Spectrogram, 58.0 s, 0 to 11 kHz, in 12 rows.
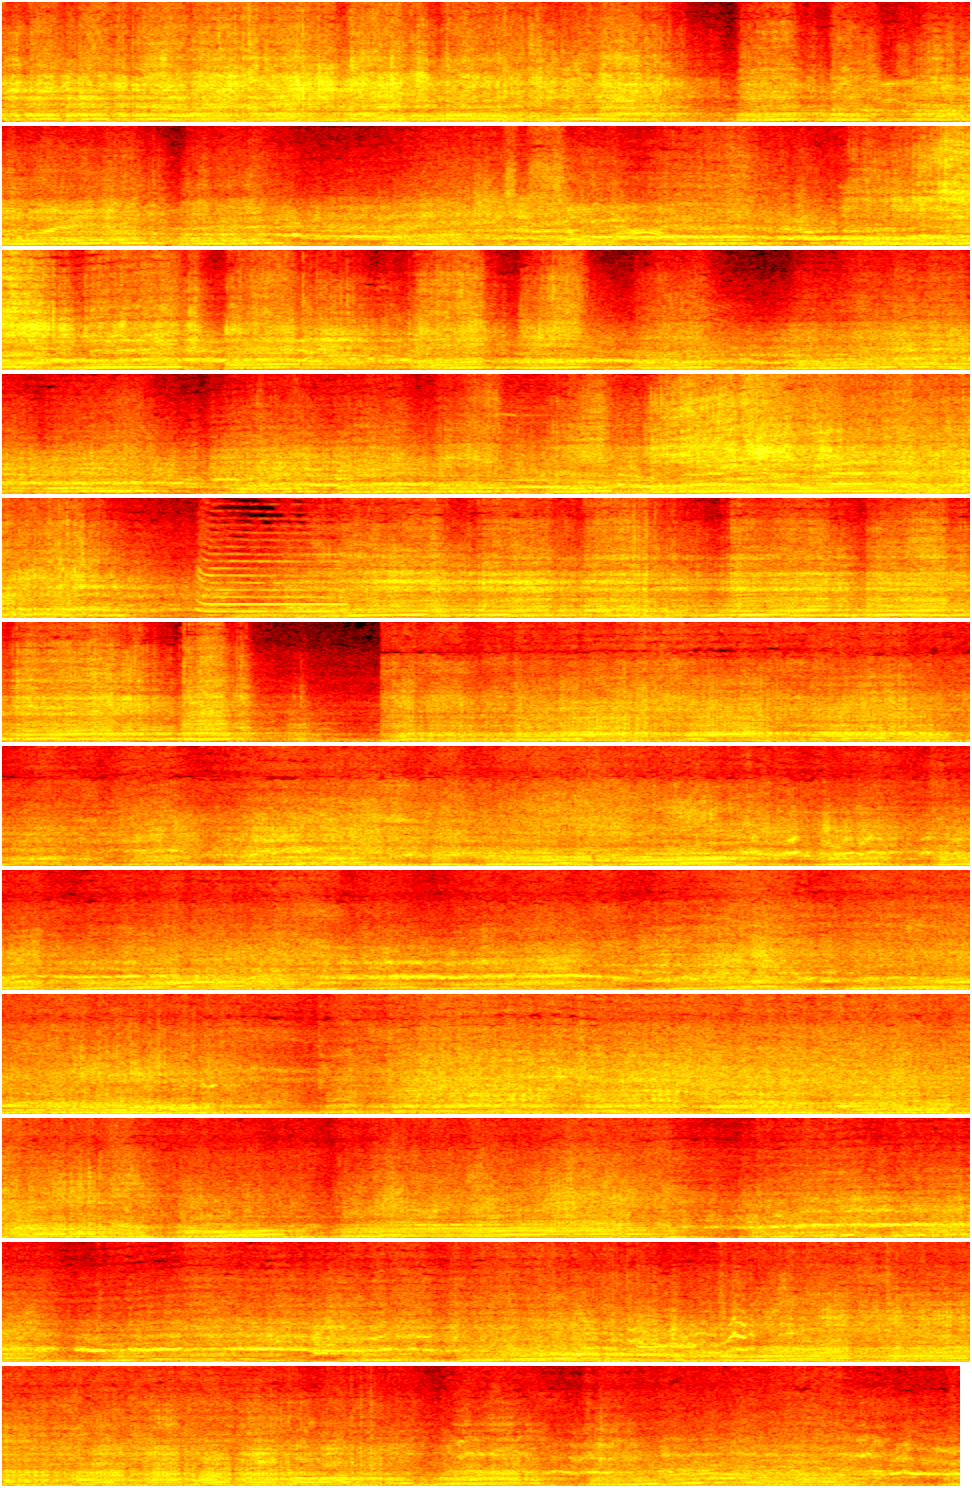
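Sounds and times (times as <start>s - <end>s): car engine revving: 0.0s - 58.0s
tires squealing: 0.0s - 58.0s
horn-like tone: 20.3s - 22.4s.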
